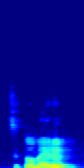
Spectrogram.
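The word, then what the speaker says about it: 務める: Như vậy chữ vụ sẽ đọc là tsutomeru.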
